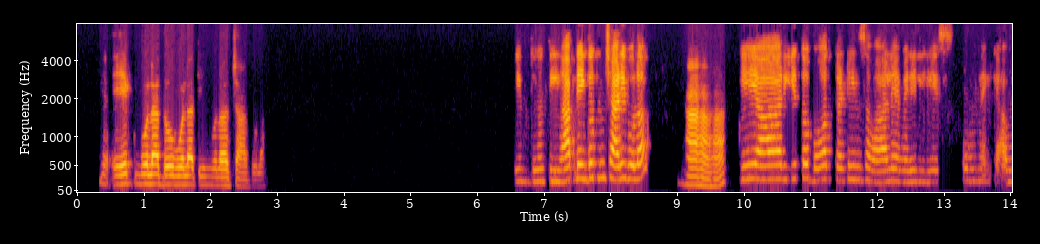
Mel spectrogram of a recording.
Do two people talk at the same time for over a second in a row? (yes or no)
no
